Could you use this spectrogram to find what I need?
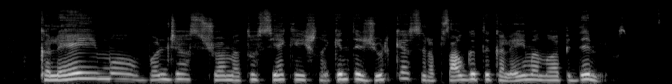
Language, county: Lithuanian, Kaunas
